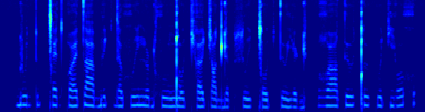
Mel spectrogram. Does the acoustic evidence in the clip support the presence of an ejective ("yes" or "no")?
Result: no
